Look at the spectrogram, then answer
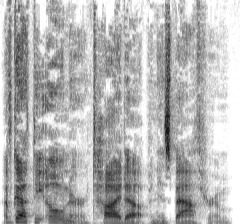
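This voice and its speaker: A woman's voice: sits low, expressive, moderate pace, vocal fry, slightly rough, no room sound, full character voice. A woman voicing a wary female space bounty hunter in an audiobook, self-assured and matter-of-fact. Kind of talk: audiobook character voice.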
